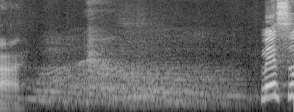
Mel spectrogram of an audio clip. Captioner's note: audience exclaiming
